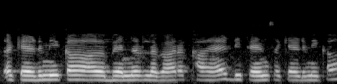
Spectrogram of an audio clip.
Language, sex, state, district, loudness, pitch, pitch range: Hindi, female, Haryana, Jhajjar, -15 LUFS, 205 Hz, 200-215 Hz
